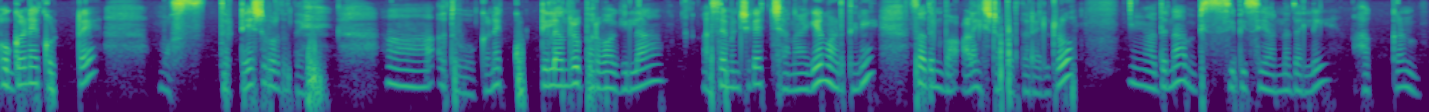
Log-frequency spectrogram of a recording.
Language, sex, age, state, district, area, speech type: Kannada, female, 18-30, Karnataka, Vijayanagara, rural, spontaneous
